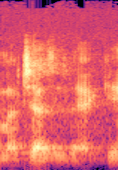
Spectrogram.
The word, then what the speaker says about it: Melchizedek: That's how you say it? – Yeah, Melchizedek, yeah.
